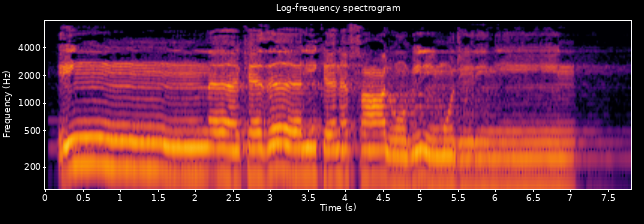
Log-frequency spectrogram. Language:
Arabic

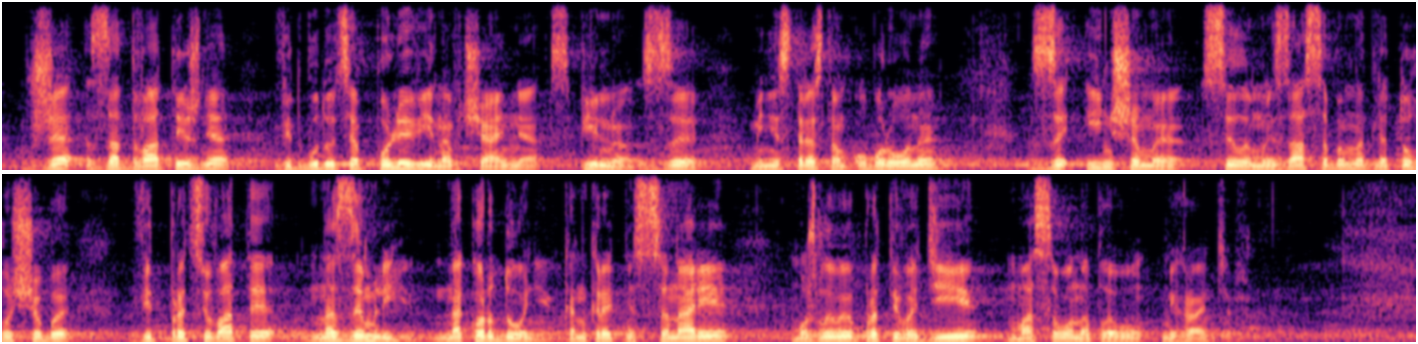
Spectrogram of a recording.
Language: Ukrainian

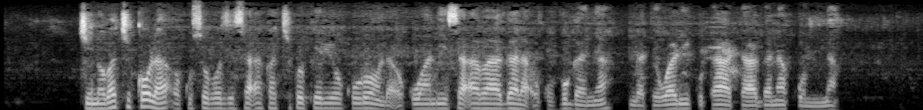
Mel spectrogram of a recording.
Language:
Ganda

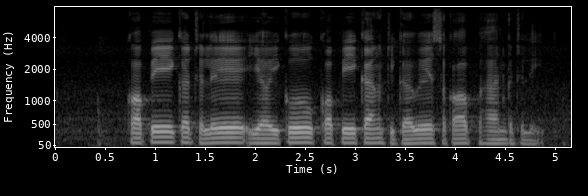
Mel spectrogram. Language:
Javanese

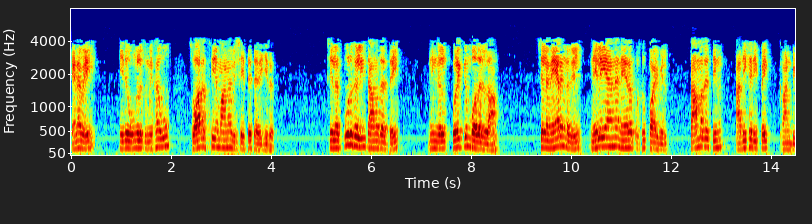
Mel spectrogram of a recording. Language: Tamil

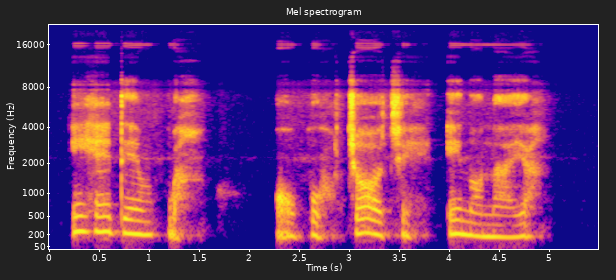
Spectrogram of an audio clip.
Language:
Igbo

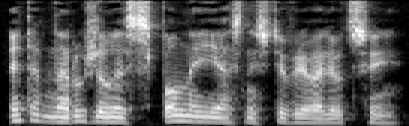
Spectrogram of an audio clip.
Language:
Russian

